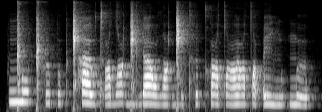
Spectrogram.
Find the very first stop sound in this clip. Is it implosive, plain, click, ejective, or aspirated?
click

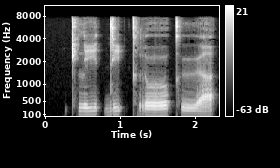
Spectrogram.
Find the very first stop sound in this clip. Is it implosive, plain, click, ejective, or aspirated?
aspirated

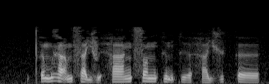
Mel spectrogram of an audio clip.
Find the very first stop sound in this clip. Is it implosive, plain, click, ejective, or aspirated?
aspirated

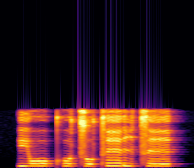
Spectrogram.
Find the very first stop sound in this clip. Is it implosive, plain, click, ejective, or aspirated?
aspirated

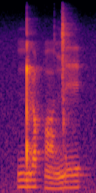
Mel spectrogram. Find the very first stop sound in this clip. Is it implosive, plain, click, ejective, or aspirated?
click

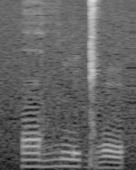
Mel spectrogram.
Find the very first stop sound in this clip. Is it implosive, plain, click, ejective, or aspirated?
click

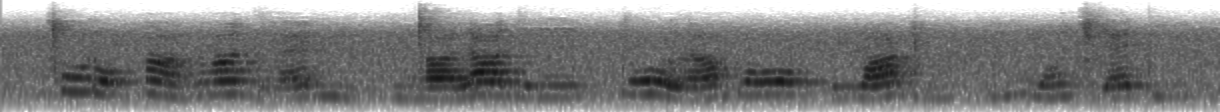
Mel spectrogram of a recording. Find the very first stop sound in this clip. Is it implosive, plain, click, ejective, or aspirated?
click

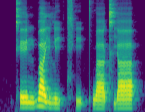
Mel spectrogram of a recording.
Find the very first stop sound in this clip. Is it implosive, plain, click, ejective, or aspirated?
aspirated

